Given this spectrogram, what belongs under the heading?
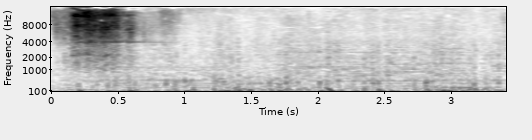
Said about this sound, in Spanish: José, montado en su caballo, cabalgaba lentamente.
